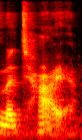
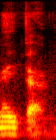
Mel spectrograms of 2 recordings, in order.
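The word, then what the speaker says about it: Matha: a t h a it's actually Indian Indian and it should be pronounced Mata but we're rednecks from Georgia so we just pronounce it made that so anyway I put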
